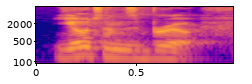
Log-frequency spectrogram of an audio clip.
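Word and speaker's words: Jotunn's Brew: I'm using mad Vikings yotun's Brew it's spelled funny it doesn't it's not pronounced the way you think anyway yotin's Brew I got this recently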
